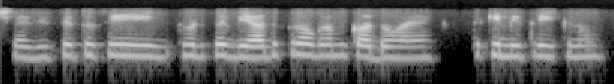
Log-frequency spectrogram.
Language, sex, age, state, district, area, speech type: Punjabi, female, 18-30, Punjab, Rupnagar, rural, conversation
